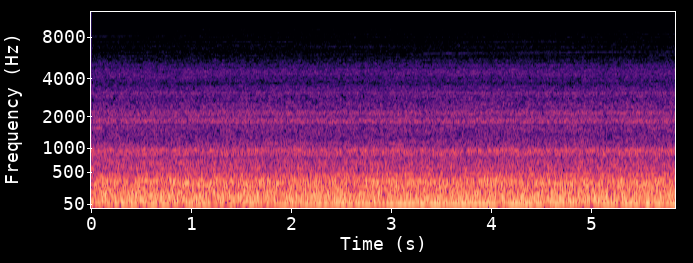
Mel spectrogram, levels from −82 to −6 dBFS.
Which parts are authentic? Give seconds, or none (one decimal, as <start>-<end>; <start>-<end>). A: 0.0-3.8; 4.7-5.8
